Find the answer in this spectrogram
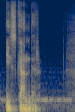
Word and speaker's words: Iskander: Iskander. Esa era la pronunciación oriental de Alejandro, el joven rey macedonio,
